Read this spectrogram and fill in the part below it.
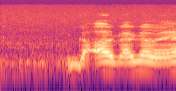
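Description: A middle-aged man sings loudly close by, drawing out his notes.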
